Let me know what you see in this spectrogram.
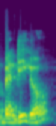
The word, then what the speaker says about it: Bendigo: I then go up to a little place called Bendigo. Is that the right pronunciation? Or Bendigo? Bendigo. which is another presentation.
